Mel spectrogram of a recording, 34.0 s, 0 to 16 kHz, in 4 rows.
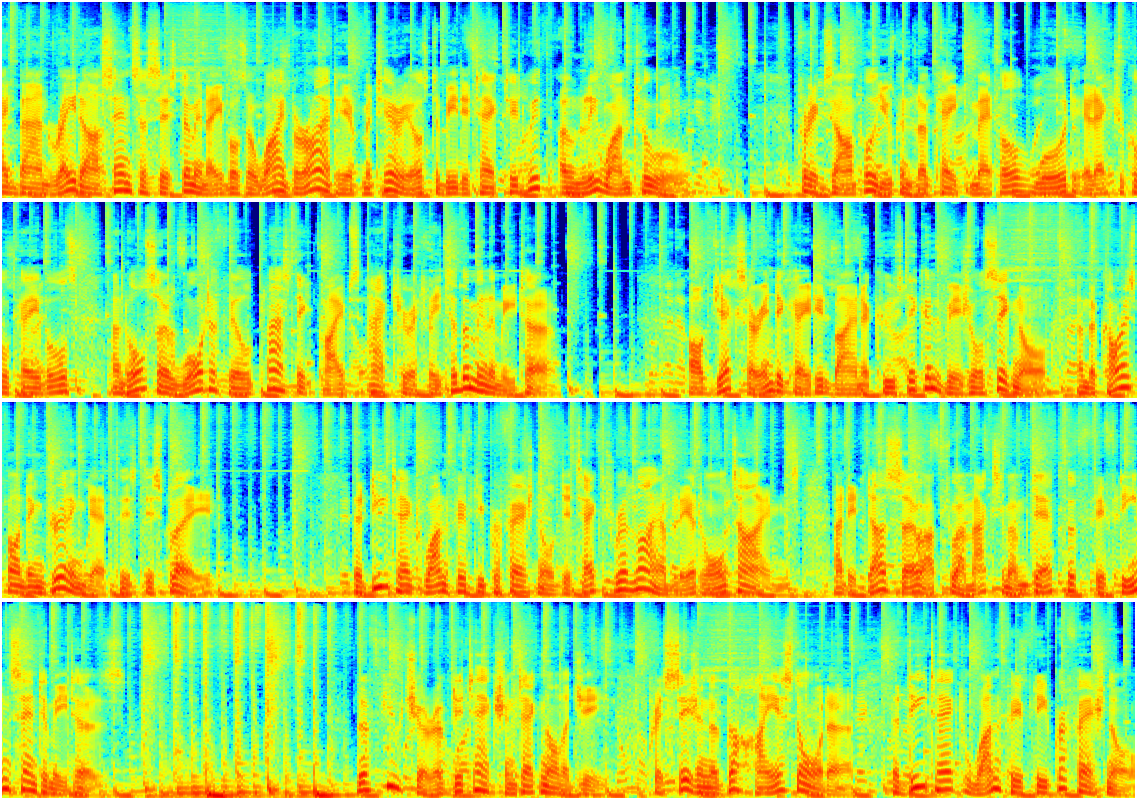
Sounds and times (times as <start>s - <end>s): Speech: 0.0s - 12.7s, 13.4s - 18.6s, 19.6s - 26.5s, 28.2s - 34.0s
Music: 0.0s - 34.0s.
